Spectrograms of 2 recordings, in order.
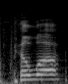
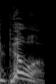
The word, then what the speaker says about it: pillow: people in our family will pronounce the word pillow as either pilla or pillar, okay? Gonna be using that there pillar or pillar either way. Yeah, we don't say that. We say pillow.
